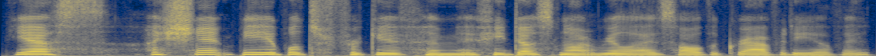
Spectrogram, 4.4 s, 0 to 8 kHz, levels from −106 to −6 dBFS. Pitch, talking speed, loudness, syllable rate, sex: 215 Hz, 245 wpm, -19 LUFS, 6.1 syllables/s, female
